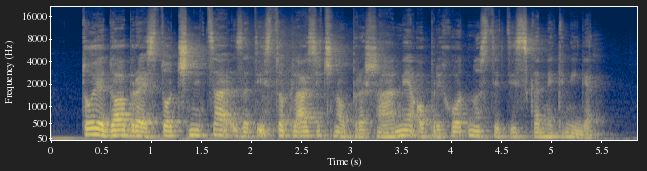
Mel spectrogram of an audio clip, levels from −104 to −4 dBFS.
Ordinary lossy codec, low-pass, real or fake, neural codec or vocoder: none; none; real; none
